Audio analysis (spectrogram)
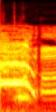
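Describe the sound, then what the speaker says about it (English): A crowd of people screaming in the desert with swords, a loud, sustained chorus of high wavering shouts that rises and falls briefly. "A bunch of people screaming in the desert with swords."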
